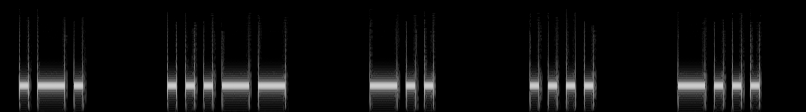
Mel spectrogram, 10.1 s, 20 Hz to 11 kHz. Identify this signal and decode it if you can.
Morse code, heard as a keyed tone, about 10 wpm, spaced as for 6 wpm, 800 Hz. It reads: R3DHB
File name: LEZIONI / 6 PKX0 / 6 P ws 10wpm 3751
